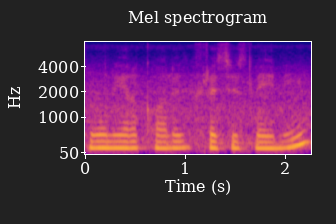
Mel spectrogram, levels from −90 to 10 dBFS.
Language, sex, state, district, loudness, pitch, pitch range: Telugu, female, Andhra Pradesh, Annamaya, -16 LUFS, 170 Hz, 165-175 Hz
